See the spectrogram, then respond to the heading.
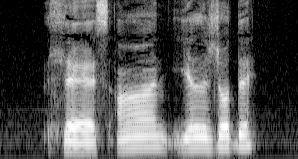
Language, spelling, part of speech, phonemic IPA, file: Navajo, łeesʼáán yílzhódí, noun, /ɬèːsʔɑ́ːn jɪ́lʒótɪ́/, Nv-łeesʼáán yílzhódí.ogg
- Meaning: Milky Way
